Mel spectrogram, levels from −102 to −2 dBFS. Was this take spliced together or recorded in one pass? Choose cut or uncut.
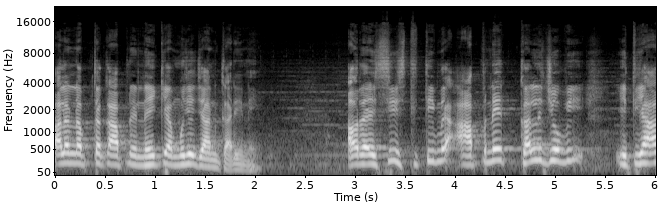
uncut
